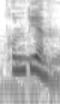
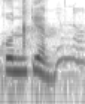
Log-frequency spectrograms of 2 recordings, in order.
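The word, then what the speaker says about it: 坤甸: Jadi Pontianak dalam bahasa Mandarin adalah Kuntien. Aku ulangi sekali lagi, Kuntien. Sekali lagi, Kuntien.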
